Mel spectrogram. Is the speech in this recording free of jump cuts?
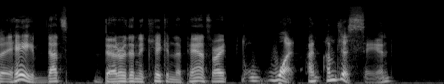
no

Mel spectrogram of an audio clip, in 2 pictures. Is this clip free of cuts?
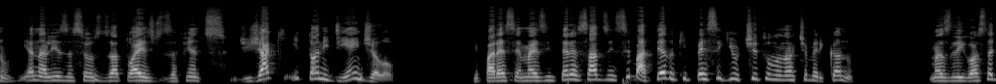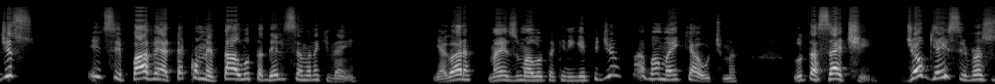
yes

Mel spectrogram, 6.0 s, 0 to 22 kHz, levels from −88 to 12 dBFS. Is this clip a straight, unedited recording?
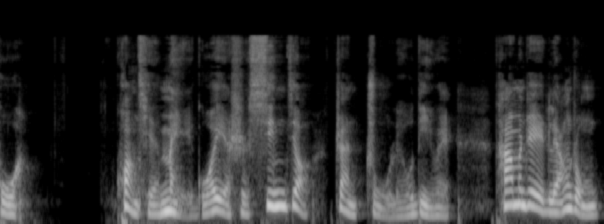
no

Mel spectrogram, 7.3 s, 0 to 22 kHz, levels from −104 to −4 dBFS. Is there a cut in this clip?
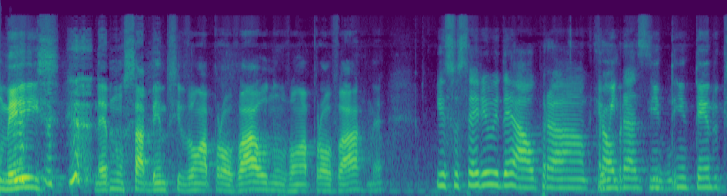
yes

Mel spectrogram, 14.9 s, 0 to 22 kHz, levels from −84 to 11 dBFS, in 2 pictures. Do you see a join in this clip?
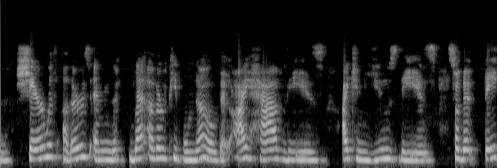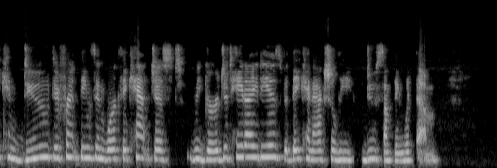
no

